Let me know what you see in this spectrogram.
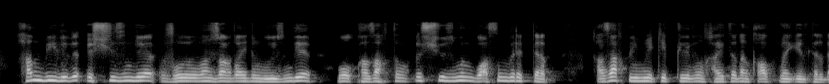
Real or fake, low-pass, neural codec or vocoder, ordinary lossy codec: fake; 7.2 kHz; codec, 16 kHz, 1 kbps, FreqCodec, larger model; none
